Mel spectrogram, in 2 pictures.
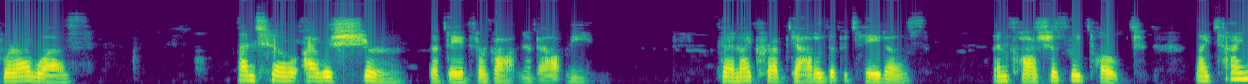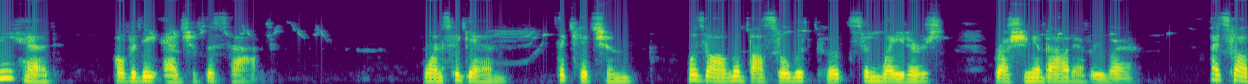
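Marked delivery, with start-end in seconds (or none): none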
